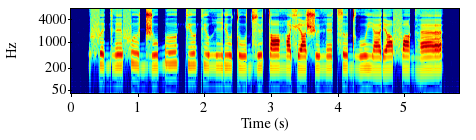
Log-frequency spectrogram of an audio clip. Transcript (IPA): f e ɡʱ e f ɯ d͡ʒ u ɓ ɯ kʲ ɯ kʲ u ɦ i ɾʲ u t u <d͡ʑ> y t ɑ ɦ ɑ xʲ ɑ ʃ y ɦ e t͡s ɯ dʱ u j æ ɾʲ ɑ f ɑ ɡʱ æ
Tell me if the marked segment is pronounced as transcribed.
no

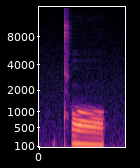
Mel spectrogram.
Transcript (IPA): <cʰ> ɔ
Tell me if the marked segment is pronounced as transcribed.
yes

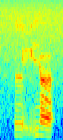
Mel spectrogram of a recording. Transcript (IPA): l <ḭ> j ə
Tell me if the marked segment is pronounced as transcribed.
yes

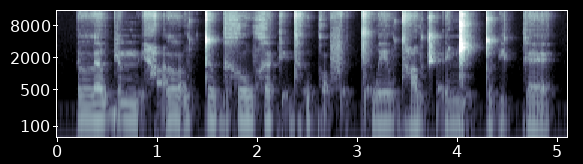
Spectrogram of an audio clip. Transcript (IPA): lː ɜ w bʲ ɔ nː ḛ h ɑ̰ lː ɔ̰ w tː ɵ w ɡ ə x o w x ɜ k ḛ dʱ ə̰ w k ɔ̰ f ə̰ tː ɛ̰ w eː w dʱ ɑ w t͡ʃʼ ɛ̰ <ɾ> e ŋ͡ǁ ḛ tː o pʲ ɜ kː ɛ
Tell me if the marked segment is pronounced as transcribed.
yes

